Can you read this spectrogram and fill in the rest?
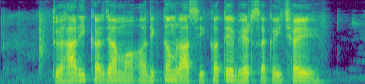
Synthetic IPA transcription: t̪eɦaɾikəɾd͡ʒameʔəd̪ʱikt̪əmɾasikət̪ebʱeʈsəkəjt͡ʃʰəɪ

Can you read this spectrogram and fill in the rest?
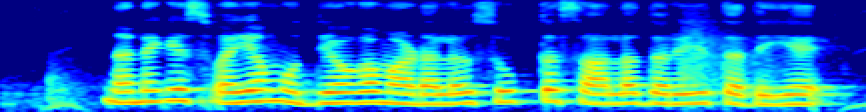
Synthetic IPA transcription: nɐnɐɡe̞sʋɐjɐmud̪jɔːɡɐmaːɽɐlusuːk̚t̪ɐsaːlɐd̪ɔɾɛjut̪ːɐd̪ɛjeː

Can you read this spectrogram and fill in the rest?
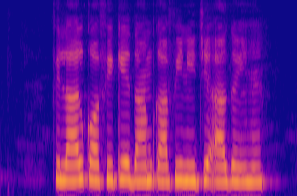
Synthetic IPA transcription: fɪlɦaːlkɔːfiked̪aːmkaːfiniːt͡ʃeʔaːɡɐeɦɛ̃ː

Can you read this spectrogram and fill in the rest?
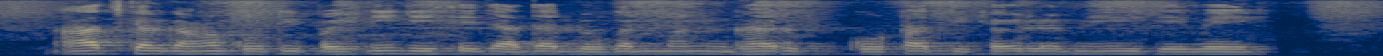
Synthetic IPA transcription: aːd͡ʒkəlɡãːɽ̃õkoːt̪ipəɦɪliːd͡ʒeːsed͡ʒjaːd̪aloːɡənmənɡʱəɾkoːʈʰad̪ɪkʰaʋelənid͡ʒeːʋeː

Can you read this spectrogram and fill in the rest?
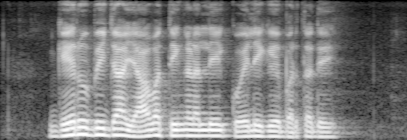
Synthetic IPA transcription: ɡeːɾubiːd͡ʒajaːʋɐt̪iŋɡɐɭɐlːikojɐliɡe̞bɐɾt̪ɐd̪e̞

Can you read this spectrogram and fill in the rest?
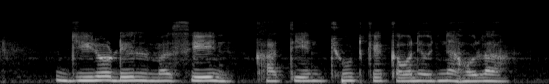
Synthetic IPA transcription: d͡ʒiːɾoɖiːlməsiːn | kʰaːt̪iənt͡ʃʰuːʈkekɐʋənjoːd͡ʒnaɦoːlaː

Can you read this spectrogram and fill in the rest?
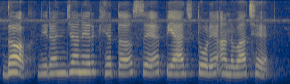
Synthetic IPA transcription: d̪əkʰniɾəɲd͡ʒəneɾkʰet̪əsepjad͡ʒt̪oɽeʔanʋat͡ʃʰe

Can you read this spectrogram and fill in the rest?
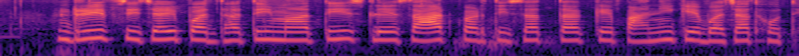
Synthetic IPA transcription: ɖɾiːpsit͡ʃəipəd̪ʱːət̪imãt̪iːslesaːʈʰpɾəɾt̪ɪsəd̪̚t̪əkːepaːnikebət͡ʃət̪ɦoːt̪e

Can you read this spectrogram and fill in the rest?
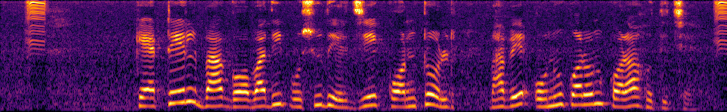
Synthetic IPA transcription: kɛʈelbaɡɔbad̪ipoʃud̪eɾd͡ʑekɔɳʈɾolɖ | bʱabeʔonukɔɾonkɔɾaɦot̪it͡ɕʰe

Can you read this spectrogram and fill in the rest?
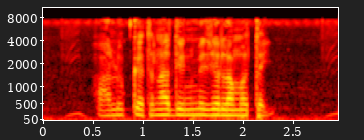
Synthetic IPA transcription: alukːet̪ʰanad̪inmezelamat̪aj

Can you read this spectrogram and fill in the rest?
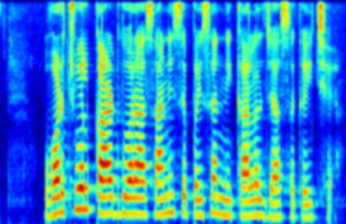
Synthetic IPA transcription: ʋəɾt͡ʃuəlkaɾɖd̪waɾaːsanisẽpəjsanikaləld͡ʒasəkɛt͡ʃʰɛ̰

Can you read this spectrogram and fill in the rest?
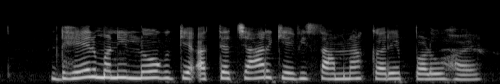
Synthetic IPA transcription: ɖʱeɾməniloɡkeʔət̪jət͡ʃaɾkebʱisamnakəɾepəɽoɦəe

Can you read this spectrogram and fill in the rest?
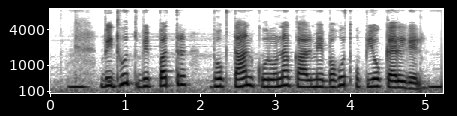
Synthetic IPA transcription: ʋɪd̪ʱut̪ʋɪpət̪ɾ | bʱʊɡt̪aːnkoːɾoːnakaːlmẽbɐɦʊt̪ʊpjoːɡ̚kɛlɡeːl

